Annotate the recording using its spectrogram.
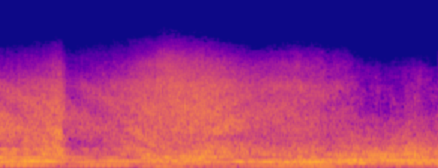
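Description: A low-flying plane roars past close by.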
